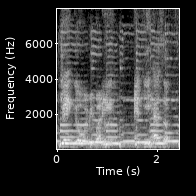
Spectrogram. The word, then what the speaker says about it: Django: Franco Nero, the original Django. Who's the star of this one? You get it. Django, the D is silent.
